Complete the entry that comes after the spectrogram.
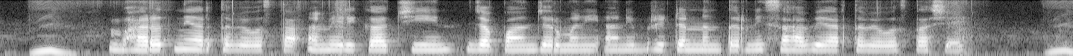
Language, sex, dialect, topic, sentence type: Marathi, female, Northern Konkan, banking, statement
